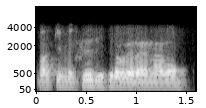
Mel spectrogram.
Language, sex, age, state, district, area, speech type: Punjabi, male, 45-60, Punjab, Barnala, rural, conversation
